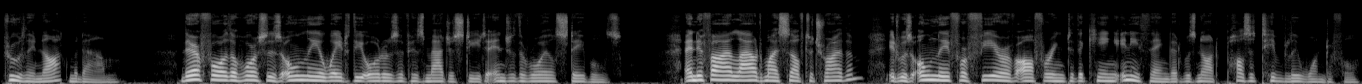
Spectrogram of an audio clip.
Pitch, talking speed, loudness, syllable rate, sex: 155 Hz, 185 wpm, -20 LUFS, 5.7 syllables/s, female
